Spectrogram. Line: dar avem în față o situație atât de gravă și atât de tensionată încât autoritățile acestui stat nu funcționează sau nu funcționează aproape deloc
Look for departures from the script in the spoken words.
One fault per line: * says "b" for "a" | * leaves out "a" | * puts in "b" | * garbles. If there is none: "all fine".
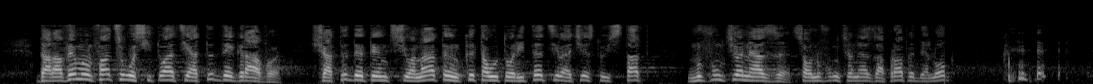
all fine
